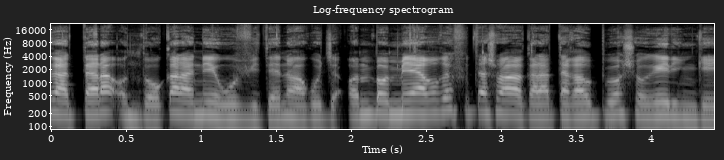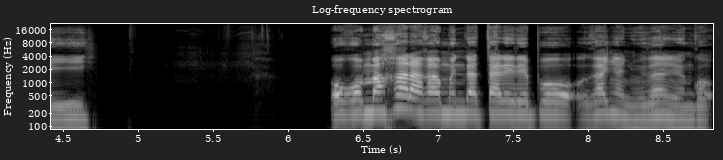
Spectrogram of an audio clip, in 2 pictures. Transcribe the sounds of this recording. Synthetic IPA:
kataɾaʔɔnt̪uɔkaɾanɛuvitɛnawak̬ud͡ʒaʔɔmbɛɔmɛakɔkɛfutaʃwakakaɾatakaɾupɛɔʃɔɣɛɾiŋɡɛi | ɔkɔmaxaɾakamwɛndataɾɛɾɛpɔɣaɲaɲuðand͡ʒɛŋɡɔ

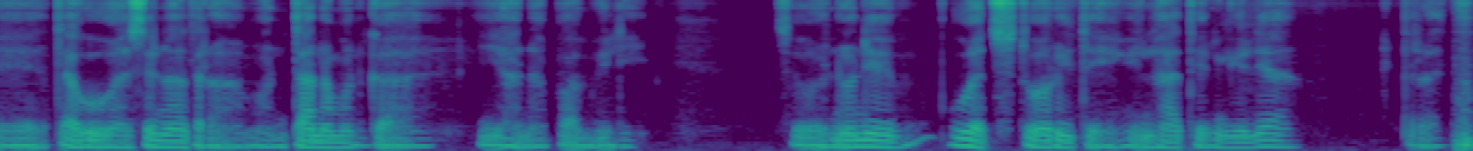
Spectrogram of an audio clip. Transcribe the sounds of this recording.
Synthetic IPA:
etaɡuasenataɾamantanamanka | ianapa̰mili | so̞̰no̞neɡuatsto̞ɾiteŋinhatenɡelia | taɾa

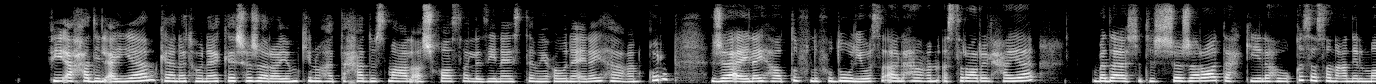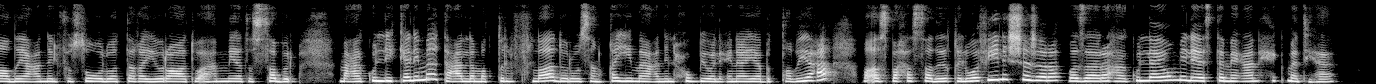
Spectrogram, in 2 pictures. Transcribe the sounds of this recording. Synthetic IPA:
fiʔaħad̪ɪlʔajːaːmkaːnat̪hʊnaːkaʃaʒɑɾˤɑjʊmkɪnʊɦat̪ːaħad̪ːʊθmaʕalʔɑ̰ʃxɑːsˤʔalːaðiːnajast̪amɪʕuːnaʔɪlejhaʕanqʊɾbʒaːʔaʔɪlejɦat̪ˤːɨflfʊd̪ˤuːliwɪsa̰ʔalɦaʕanʔasɾˤɑːɾˤɪlħajaː | bad̪aʔaʃːaʒɑɾˤɑt̪aħkilaɦʊqɨsˤɑsˤɑʕanɪlmɑːd̪ˤijʕanɪlfʊsˤuːlwɪt̪ːaɣajːʊɾˤɑːt̪wɪʔaɦamːɪjːaɨsˤːɑbɾmaʕakʊlːkalɪmat̪aʕalːamɑt̪ˤːɨflɑd̪ʊɾuːsanqɑjːɪmaʕanɪlħʊbːwɪlʕɪnaːjabɨt̪ˤːɑbiːʕawɪʔɑsˤbɑħɑsˤːɑd̪iːqɪlwafiːlɪʃːad͡ʒɑɾˤɑwɪzɑːɾˤɑɦakʊlːjoːmlːɪjast̪amɪʕanħɪkmat̪ɪɦa

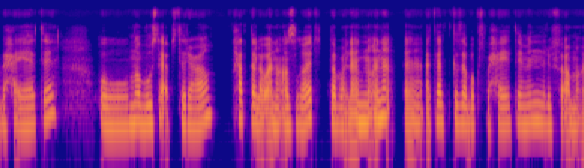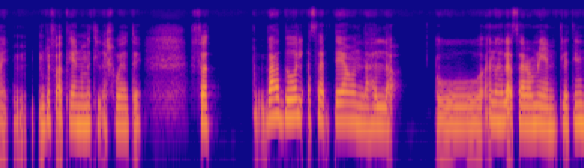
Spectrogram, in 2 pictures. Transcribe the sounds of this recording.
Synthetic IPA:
bɪħa̰jeːt̪e | wmabuːsa̰ʔa̰bsɪɾʕa | ħat̪ːala̰wʔa̰na̰ʔɑ̰sˤɣɑɾˤt̪ˤːɑbʕɑnlʔɪ̰ʔa̰nːo̰ʔa̰naʔa̰kalt̪kazaboksbɪħajaːt̪imɪnɾɪfʔa̰ma̰ɾɪfʔa̰keːnumɪt̪lʔaxwaːt̪e | fa | baʕd̪olʔasɑɾˤt̪aːʕʊnlaɦalːa̰ʔ | wʔa̰nahalːa̰ʔsˤɑːɾˤʕʊmɾɪjːaʕnɪt̪alaːt̪iːn

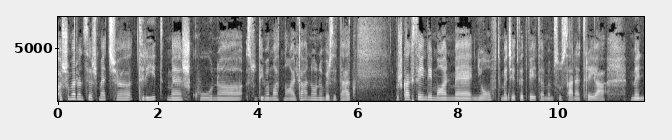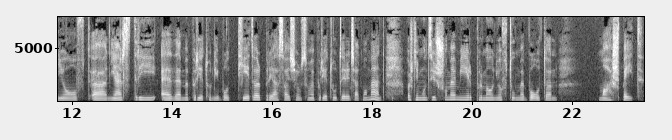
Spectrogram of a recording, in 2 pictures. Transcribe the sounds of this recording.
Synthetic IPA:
ɔʃʃumɛɾənd̪siʃmɛt͡ɕət̪ɾit̪mɛʃkʰunəst̪ud̪imɛmat̪nalt̪anəunivɛɾsit̪ɛt̪ | pəɾʃkaksɛind̪imanmɛɲɔft̪mɛd͡ʑɛt̪vɛt̪vɛt̪ənmɛmsusanɛt̪ɾɛjamɛɲɔft̪ɲɛɾst̪ɾiɛðɛmɛpəɾjɛt̪unibɔt̪t̪ːjɛt̪əɾpɾɛjasɔjt͡ɕəəmsumɛpəɾjɛt̪ud̪ɛɾinəd͡ʑat̪mɔmɛnt̪əʃt̪ɲəmund̪siʃʃumɛmiɾpəɾmɛunɔft̪umɛbɔt̪ən | maʃpɛjt̪

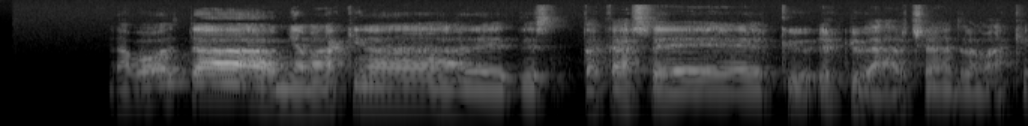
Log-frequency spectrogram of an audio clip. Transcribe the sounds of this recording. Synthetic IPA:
unavɔlt̪amiːamak̟ːinaled̪est̪akːasːelkuilkjuvɛrt͡ʃed̪elama̰k̟ːina

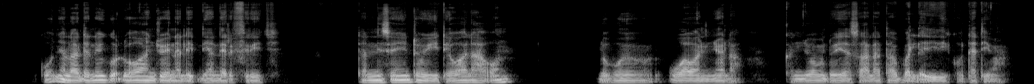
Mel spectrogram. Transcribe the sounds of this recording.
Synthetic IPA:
kɔɲaladɛndɔjɡɔ̰ɗːɔwawand͡ʒɔjinaleɗːiandɛɾfiɾid͡ʒ | tanːisɛnitɔwitɛwalaha̰ʔɔn | ɗɔ̰bɔwawanɲɔla | kaɲd͡ʒɔmiɗɔjasa̰latabalːa̰ɗidikɔtatima

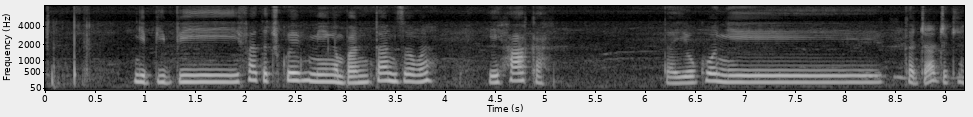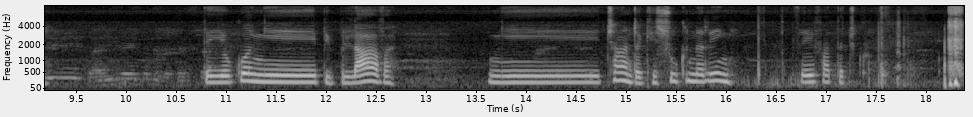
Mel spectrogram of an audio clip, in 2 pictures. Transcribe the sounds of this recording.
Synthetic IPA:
ŋibibifant̪aʈ͡ʂi̥kwemeŋambanint̪anizawa | ehakə | d̪̥aewkuəŋi | kaɖ͡ʐaɖ͡ʐaki | d̪̥eewkuəŋibibilavə | ŋi | ʈ͡ʂaɳɖ͡ʐakiʃukinəɾeŋi̥z̥efant̪aʈ͡ʂi̥kʲu̥

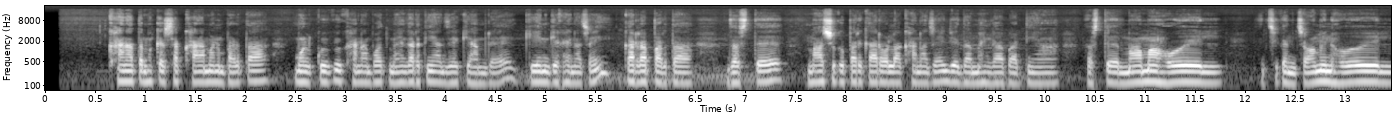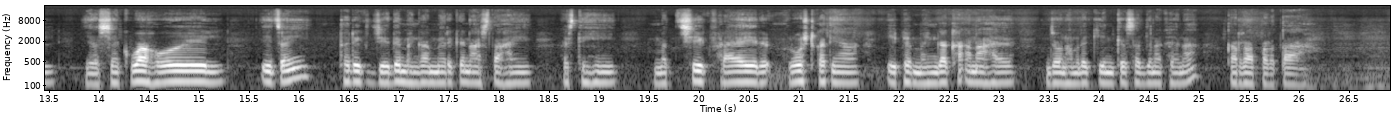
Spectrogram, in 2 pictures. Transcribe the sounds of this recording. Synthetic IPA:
kʰanat̪əmɦə̃kesəb̚kʰanamənpəɾt̪amulkuikuikʰanabəɦut̪məɦĩŋɡaɾət̪ijãd͡ʒekeɦəmɾekinkekʰəinat͡ʃaɦĩkəɾəpəɾt̪ad͡ʒəst̪e | məɦasukepəɾikaɾʋalakʰanat͡ʃaɦĩd͡ʒed̪aməɦĩŋɡapəɾt̪ijã | d͡ʒəst̪emamaɦoil | t͡ʃikənt͡ʃaminɦoil | jasẽkʰwaɦoil | it͡ʃaɦĩ | t̪ʰoɾikd͡ʒed̪eməɦĩŋɡameɾkenast̪aɦə̃ĩ | əɪst̪eɦĩ | mətːt͡ʃʰikpʰɾaiɾɾosʈkəɦt̪ijãipʰeməɦĩŋɡakʰanaɦɛ | d͡ʒənɦəmɾekinkesəb̚d͡ʒənakʰəɪna | kəɾːapəɾt̪a

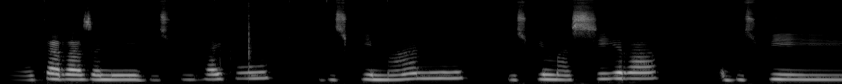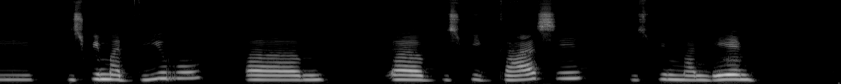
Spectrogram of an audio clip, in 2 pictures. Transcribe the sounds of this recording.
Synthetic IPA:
kaɾazanibisi̥kʲiɦajkʲu | bisi̥kʲimani | b̥isi̥kʲimasiɾə | bisi̥ki | bisi̥kʲimad̪iɾu | bisi̥kʲiɡasi | b̥isi̥kimalemi̥

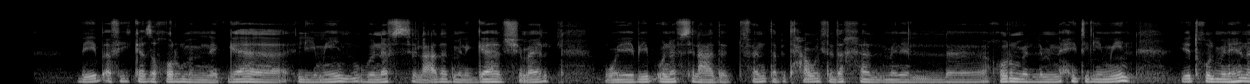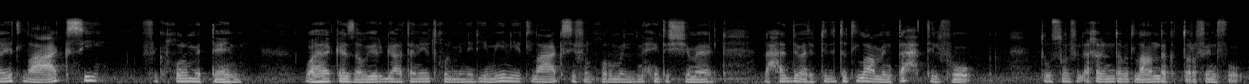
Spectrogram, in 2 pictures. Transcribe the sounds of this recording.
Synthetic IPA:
bejebʔæfikæzæxoɾmmenelɡæːhæeljemiːnwebenæfselʕa̰d̪æd̪menelɡæːhæleʃːemæːl | webejebʔunæfselʕad̪æd̪fæʔent̪æbet̪ħa̰ːwælt̪ed̪æxːælmenel | xoɾˤmelːimenːaħjæljemiːn | jed̪xolmenhenæjet̪ˤlɑʕʕaksi | fixoɾˤmt̪ːæːni | wehæːkæzæwejeɾɡaʕt̪æːnijed̪xolmeneljemiːnjet̪ˤlɑʕʕaksifilxoɾˤmelːinaħjæʃːemæːlː | eħad̪ːmæt̪ebt̪ed̪it̪et̪ˤlɑʕment̪aħt̪elfoːʔ | t̪uːsˤɑlfilʔæ̰ːxeɾʔent̪æbet̪ˤlɑʕand̪ækt̪ˤːɑɾˤɑfeːnfo̰ːʔ

